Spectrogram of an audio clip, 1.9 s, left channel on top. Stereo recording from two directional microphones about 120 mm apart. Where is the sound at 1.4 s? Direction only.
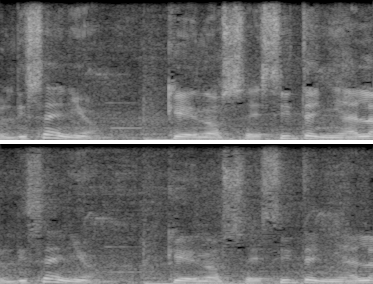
35° left (ahead or behind).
